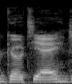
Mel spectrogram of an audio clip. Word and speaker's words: Gautier: I'd prefer Gautier. Just like the musical artist.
